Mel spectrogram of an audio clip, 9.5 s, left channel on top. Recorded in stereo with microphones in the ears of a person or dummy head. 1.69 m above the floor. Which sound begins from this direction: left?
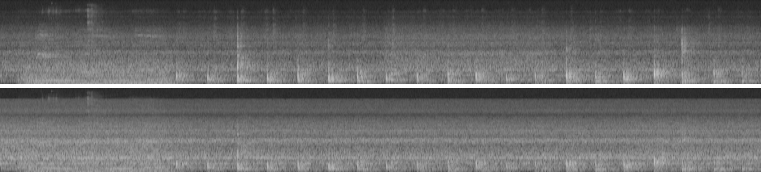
Running footsteps, at 2.2 s.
